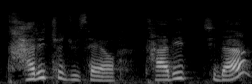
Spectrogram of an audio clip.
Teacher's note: right in between the r and l in English it's more like a d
